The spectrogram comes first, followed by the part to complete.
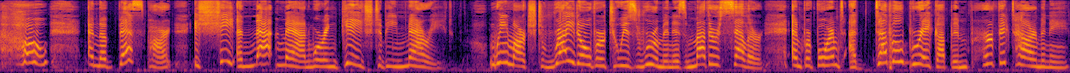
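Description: A female-sounding voice puts on a character voice at an extremely high pitch for a woman, moving at a fairly slow pace. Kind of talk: comic audio drama. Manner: bubbly, excitable, sweetly macabre.

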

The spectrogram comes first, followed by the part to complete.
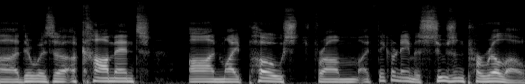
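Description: A man's ordinary speaking voice at medium pitch, with ordinary pitch variation, a fairly slow pace, and a dry, close sound with no echo on a very clean recording against a silent background. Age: 50s. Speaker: podcast host. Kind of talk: casual chat. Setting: studio.

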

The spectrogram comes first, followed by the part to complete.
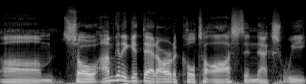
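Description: A man speaks in an ordinary speaking voice at a fairly low pitch, with ordinary pitch variation and a moderate pace. The recording is very clean with a silent background, dry and close with no echo. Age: 40s. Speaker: podcast host. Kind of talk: casual chat.

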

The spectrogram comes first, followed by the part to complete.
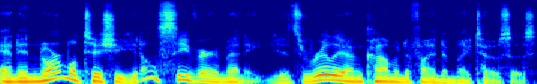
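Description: At a very fast pace, a man's somewhat breathy voice has a dark, mellow tone and very wide pitch swings. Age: 40s. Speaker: podcast co-host. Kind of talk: casual chat.

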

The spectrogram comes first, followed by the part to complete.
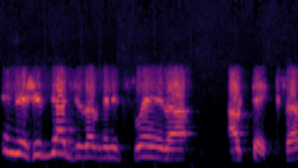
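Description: A man speaks with music in the background. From southern Italy. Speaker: co-host, political commentator. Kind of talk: casual chat.

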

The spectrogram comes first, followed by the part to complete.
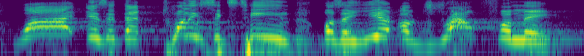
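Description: With a South Philadelphia accent, a man speaks in a raised, projected voice at an extremely high pitch, his tone energetic and his intonation lively, against noticeable background noise. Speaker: preacher. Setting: church. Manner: energetic, call-and-response preaching.

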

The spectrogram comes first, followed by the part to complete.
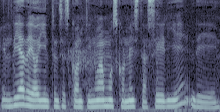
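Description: Recorded very cleanly against a silent background, a woman speaks in a fairly low pitch with a dark, mellow tone. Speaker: radio host. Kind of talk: live radio show hosting. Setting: live internet radio studio. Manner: halting, many fillers.

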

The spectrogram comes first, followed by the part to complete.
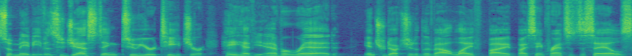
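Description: Here is a man in an ordinary speaking voice, fairly low in pitch, with lively intonation at a fairly quick pace. The recording is very clean with a silent background. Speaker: fill-in radio host and fundraising director. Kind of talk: radio host. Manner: friendly, conversational.

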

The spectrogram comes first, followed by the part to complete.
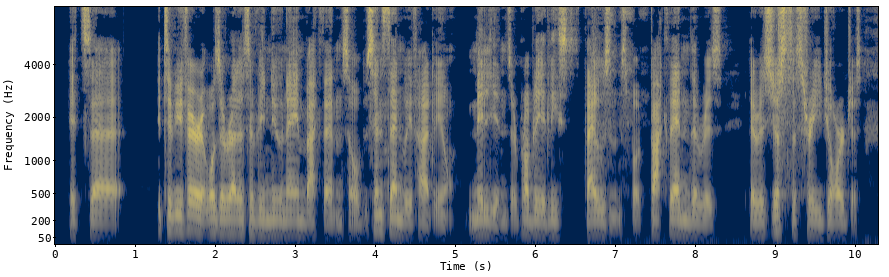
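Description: Over a silent background in a very clean recording, a man with an Irish accent speaks at a moderate pace, fairly low in pitch, with fairly even intonation. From southeast Ireland. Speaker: podcast host. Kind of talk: casual chat.

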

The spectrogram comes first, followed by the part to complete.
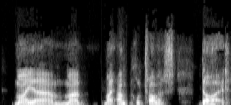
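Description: In an Australian accent, a man speaks at a fairly high pitch with monotone, flat intonation. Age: 50s. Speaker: train controller. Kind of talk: storytelling.

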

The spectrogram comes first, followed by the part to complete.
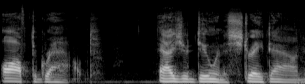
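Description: In a very clean recording with a silent background, a man with a Texas accent speaks fairly slowly at medium pitch, with ordinary pitch variation. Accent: Texas, US South. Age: 60s. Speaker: inventor and rock climber. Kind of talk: casual storytelling in interview.

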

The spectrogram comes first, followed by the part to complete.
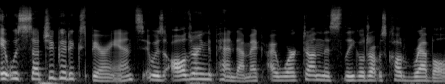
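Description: A woman talks at a medium pitch with ordinary pitch variation. Her voice has vocal fry. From suburban Boston, Massachusetts. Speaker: TV writer and actress. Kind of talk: casual chat.

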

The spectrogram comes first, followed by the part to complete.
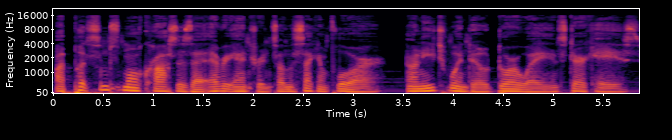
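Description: Over music in the background, a man with a fairly low pitch speaks at a moderate pace with ordinary pitch variation. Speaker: scary story narrator. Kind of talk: scripted horror story narration, reading listener-submitted tales, for sleep.

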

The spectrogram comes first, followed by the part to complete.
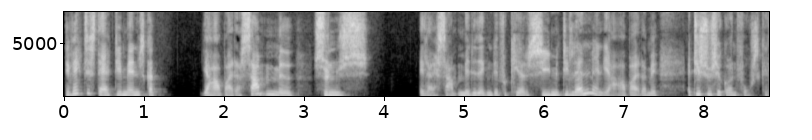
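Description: A woman speaks at a fairly quick pace in a somewhat breathy, dark, mellow tone with fairly high pitch and very wide pitch swings. The recording is very clean, with a silent background. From Copenhagen, Denmark. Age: 60s. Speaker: cattle feeding advisor. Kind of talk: interview. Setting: studio. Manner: hesitant, many filler sounds.

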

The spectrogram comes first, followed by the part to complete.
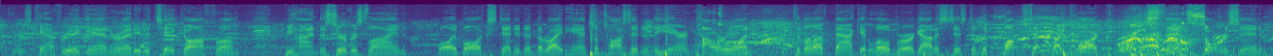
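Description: Noticeable background noise accompanies a man with a fairly high pitch, speaking at a moderate pace in fairly even intonation. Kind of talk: live commentary.

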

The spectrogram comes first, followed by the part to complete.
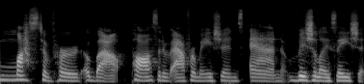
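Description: A woman speaks in a Thai accent with a bright, sharp tone. The recording is very clean, with a silent background. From Thailand, Bangkok. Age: 30s. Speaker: sex and relationship coach, podcaster. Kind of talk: interview.

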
